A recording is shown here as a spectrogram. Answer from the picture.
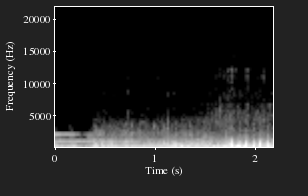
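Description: Wind rumbling on the microphone as a vehicle passes close by, getting louder toward the end.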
